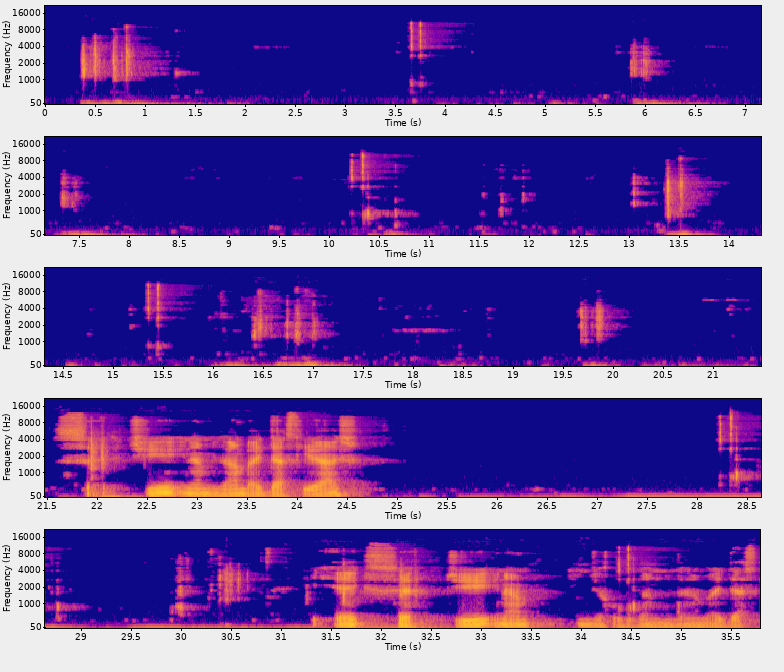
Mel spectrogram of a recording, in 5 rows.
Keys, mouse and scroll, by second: 1.4 s, 6.9 s, 11.6 middle click, 14.4 e, 17.7 ctrl+l, 20.7 KP_3, 22.9 g, 29.7-30.9 middle drag, 31.4 KP_1, 33.2 g.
